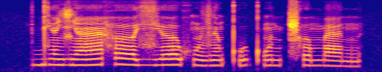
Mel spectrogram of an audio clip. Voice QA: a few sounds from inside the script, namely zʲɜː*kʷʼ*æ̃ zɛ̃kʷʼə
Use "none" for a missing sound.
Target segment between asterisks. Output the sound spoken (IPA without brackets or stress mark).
xʷ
